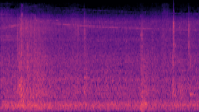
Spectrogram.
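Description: A hydraulic arm whines as it lifts a bin.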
